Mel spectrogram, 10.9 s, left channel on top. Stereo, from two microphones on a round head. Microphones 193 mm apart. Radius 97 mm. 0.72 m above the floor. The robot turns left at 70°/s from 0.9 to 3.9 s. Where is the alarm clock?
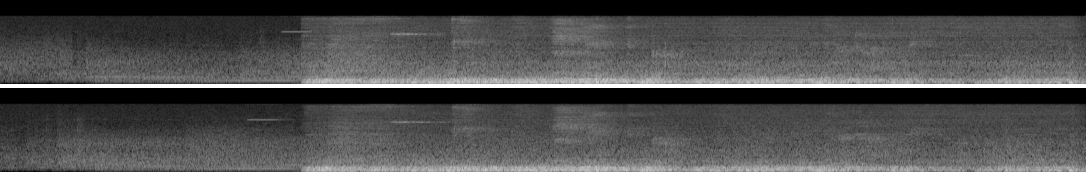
No alarm clock in this recording.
